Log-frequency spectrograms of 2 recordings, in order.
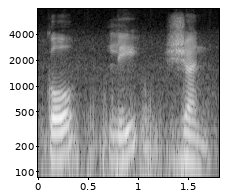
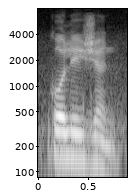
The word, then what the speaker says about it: collision: The pronunciation is कोलिजन, कोलिजन, कोलिजन।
